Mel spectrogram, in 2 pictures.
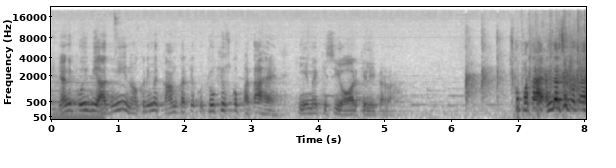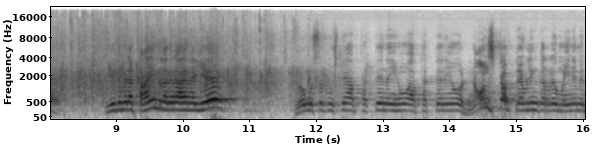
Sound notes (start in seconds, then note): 6.2 clapping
